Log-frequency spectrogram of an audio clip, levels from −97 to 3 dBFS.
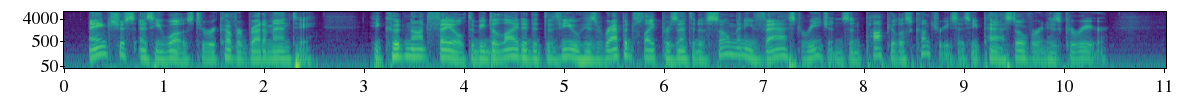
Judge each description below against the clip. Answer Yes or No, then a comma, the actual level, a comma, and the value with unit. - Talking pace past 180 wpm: Yes, average, 195 wpm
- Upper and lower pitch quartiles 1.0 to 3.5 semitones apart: No, average, 4.3 semitones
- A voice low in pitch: Yes, low, 105 Hz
